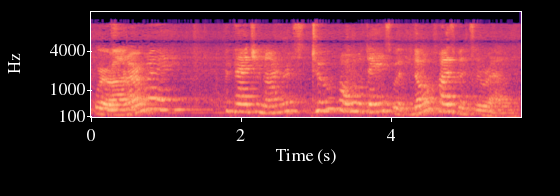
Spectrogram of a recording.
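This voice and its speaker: A lively, high-voiced 1940s housewife played by an actress, scheming and fretful, in radio comedy style. Her pitch swings freely. The sound is very echoey, picked up at a distance in a big hall. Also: a little slow. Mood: bright, scheming. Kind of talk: old-time radio comedy acting before a live audience. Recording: echoey hall, distant mics, hissy noise.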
